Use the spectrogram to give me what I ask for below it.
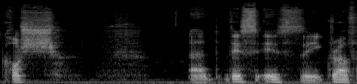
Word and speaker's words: cosh: So at the moment, we've got the hyperbolic cosine function, pronounced cosh.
